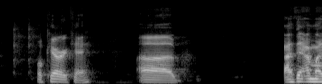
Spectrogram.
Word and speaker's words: Okereke: I was shocked they didn't go with Okereke, who I just remembered that is how we pronounce his name, Okereke. Because I think I might have said Okereke earlier.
